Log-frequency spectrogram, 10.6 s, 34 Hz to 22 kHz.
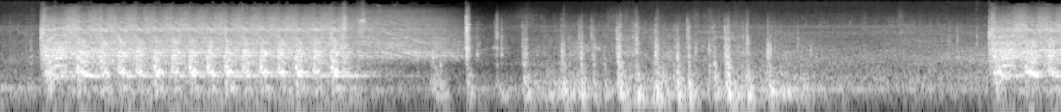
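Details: Neglected 2000 Bayliner Capri 1952 Cuddy Cabin with a 3.0 MerCruiser, little used for years: starter cranks in an even rhythm for about three seconds, pauses, cranks again, never catches. Owner suspects fuel isn't reaching the engine; it later started on starting fluid.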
